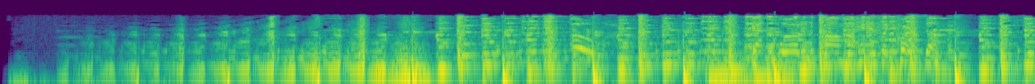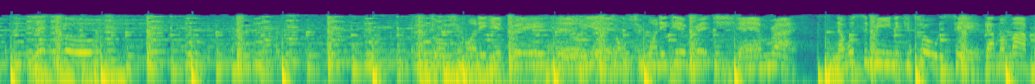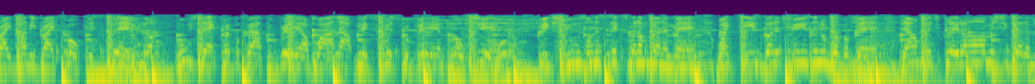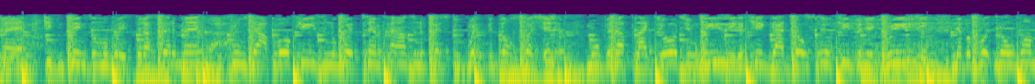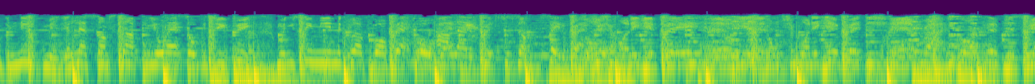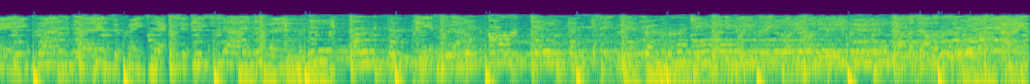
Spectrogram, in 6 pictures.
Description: HIP HOP/R&B
ノリのいいピアノとフックのストリングスのメロディーライン!!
